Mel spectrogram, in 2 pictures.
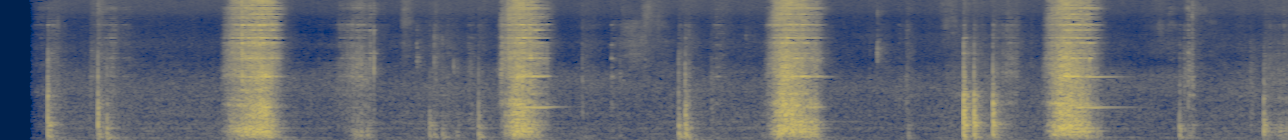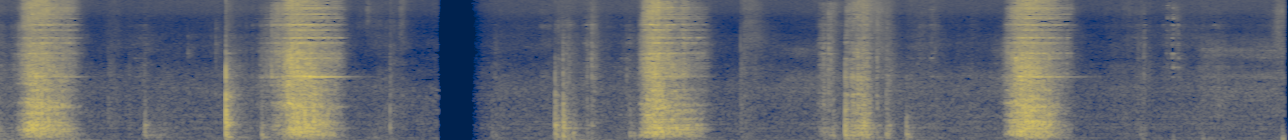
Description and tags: Multiple sounds of a plate quickly sliding through a table
multiple, plate, sliding-plate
